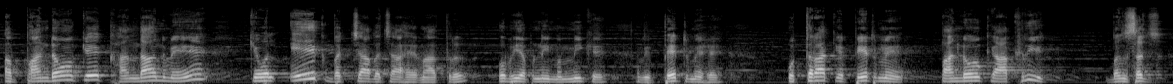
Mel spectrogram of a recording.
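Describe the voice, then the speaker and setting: A man telling a devotional sermon story, animated and humorous, acting out the voices of the people in it. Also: a little high, a little slow, faint music behind. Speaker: religious storyteller.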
